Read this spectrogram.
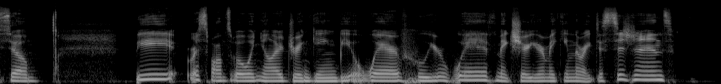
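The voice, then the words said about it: Slightly raspy voice. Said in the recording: “I sound a little raspy.”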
